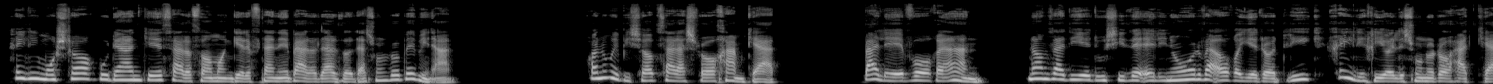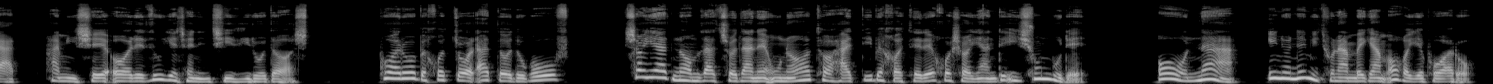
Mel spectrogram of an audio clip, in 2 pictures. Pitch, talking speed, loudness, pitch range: 160 Hz, 120 wpm, -22 LUFS, 135-205 Hz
